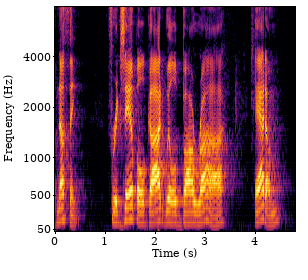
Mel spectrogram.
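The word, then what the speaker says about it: bara (ברא): The verb in Hebrew for create is pronounced, let's all say it with me, or after me rather, it's pronounced bara. Let's all say bara. Bara, that's the word for create.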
